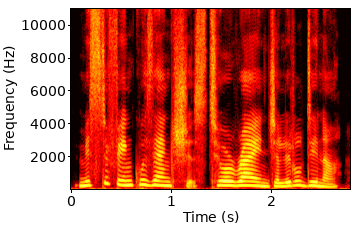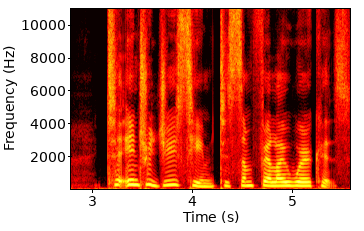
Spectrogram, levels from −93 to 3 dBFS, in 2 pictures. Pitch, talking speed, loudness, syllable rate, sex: 240 Hz, 170 wpm, -18 LUFS, 5.2 syllables/s, female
